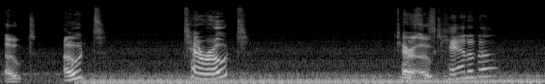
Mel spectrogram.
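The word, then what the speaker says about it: haute: Actually they don't even pronounce the h. It's just oat.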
